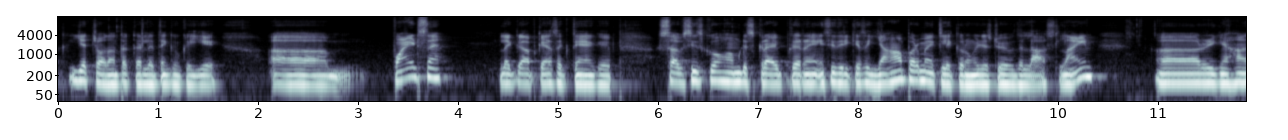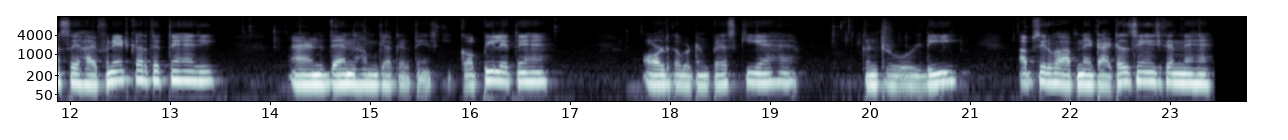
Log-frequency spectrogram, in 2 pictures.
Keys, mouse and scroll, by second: 0.3 click, 6.5 click, 10.5 click, 12.0 click, 13.5 click, 14.0 ctrl+space, 14.1 ctrl+click, 14.5 ctrl+space, 14.8 click, 16.1 click, 17.6 alt+click, 20.2 ctrl+d, 20.5 ctrl+d, 21.3 click, 22.9 double click, 23.1 click.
